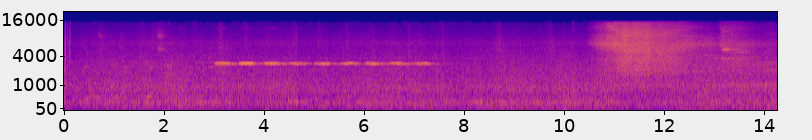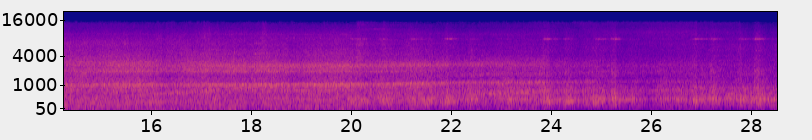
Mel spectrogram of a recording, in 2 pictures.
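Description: Sydney Trains electric train at the platform: a steady high beep sounds for several seconds, then a loud hiss of air about ten seconds in as the doors close. From about halfway the train pulls away, its traction motors whining in rising pitch over a steady hum.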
